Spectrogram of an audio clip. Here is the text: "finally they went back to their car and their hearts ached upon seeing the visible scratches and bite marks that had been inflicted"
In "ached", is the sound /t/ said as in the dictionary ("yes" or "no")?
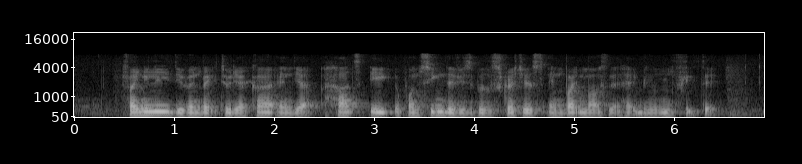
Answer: no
